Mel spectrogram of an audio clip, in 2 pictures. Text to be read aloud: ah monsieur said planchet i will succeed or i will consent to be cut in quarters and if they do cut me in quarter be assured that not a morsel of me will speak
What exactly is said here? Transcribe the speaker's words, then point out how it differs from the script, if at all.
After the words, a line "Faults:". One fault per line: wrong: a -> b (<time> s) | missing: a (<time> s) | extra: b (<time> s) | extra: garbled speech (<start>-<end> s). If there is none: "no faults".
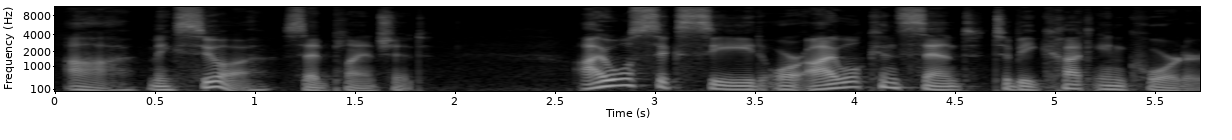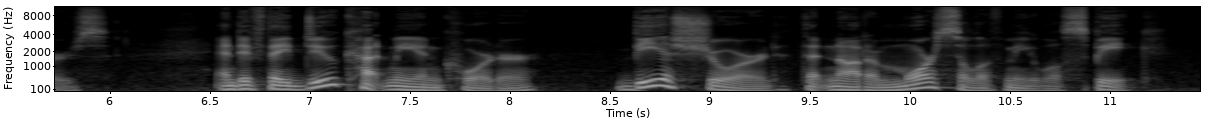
ah monsieur said planchet i will succeed or i will consent to be cut in quarters and if they do cut me in quarter be assured that not a morsel of me will speak
Faults:
no faults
